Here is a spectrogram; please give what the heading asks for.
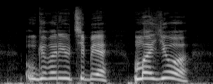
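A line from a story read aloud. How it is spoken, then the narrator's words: Screaming, sobbing with rage. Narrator (Russian): закричала Герда, рыдая от ярости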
